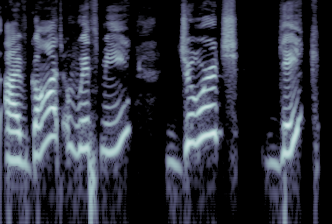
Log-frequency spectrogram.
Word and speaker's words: Gaeke: I've got with me George Gaeke. Rhymes with cake, George tells me.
